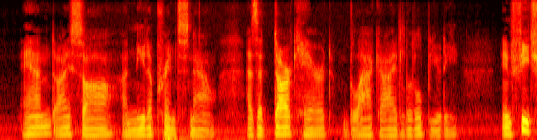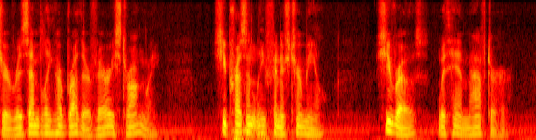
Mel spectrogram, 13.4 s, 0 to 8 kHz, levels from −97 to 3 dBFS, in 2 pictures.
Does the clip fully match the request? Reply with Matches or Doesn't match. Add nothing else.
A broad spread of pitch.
Doesn't match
